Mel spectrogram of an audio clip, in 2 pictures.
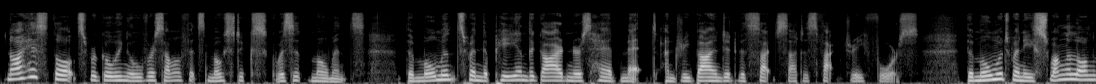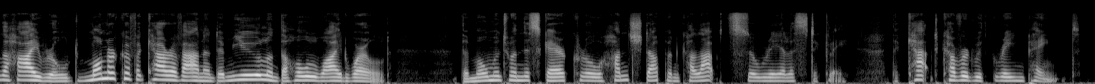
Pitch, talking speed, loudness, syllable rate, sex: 180 Hz, 180 wpm, -18 LUFS, 5.1 syllables/s, female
